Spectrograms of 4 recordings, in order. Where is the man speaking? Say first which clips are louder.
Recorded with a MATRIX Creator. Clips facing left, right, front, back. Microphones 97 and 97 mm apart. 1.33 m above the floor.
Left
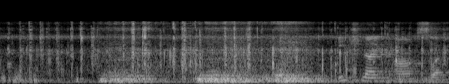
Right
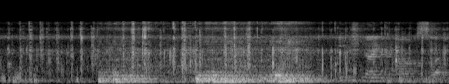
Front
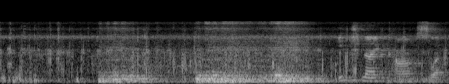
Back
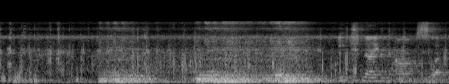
Left 3 dB, front 2 dB; 55° left, 1.1 m.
